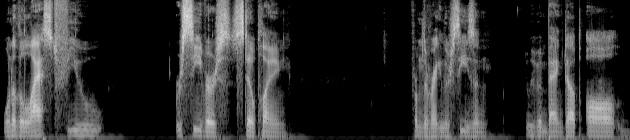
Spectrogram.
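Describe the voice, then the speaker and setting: A young man giving excited sportscaster-style play-by-play over a football video game, with rambling asides. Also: lowish voice, no room sound, studio quality. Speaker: gaming YouTuber.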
